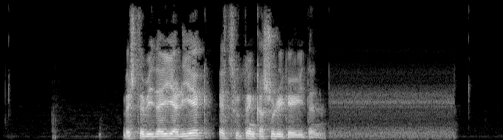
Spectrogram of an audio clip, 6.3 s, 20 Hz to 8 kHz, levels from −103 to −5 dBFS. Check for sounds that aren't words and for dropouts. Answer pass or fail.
pass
